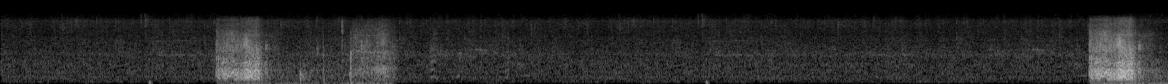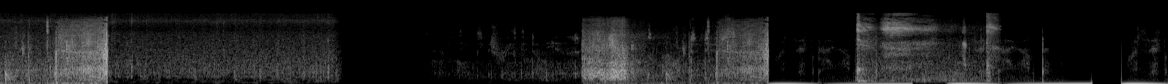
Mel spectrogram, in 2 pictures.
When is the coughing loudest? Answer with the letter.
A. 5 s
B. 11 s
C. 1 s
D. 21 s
D.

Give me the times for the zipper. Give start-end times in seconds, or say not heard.
2.1-4.0, 10.8-12.8, 17.5-19.4.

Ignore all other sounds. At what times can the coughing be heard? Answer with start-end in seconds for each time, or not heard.
4.3-5.1, 20.2-21.7.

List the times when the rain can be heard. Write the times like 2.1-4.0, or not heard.
0.0-15.1.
